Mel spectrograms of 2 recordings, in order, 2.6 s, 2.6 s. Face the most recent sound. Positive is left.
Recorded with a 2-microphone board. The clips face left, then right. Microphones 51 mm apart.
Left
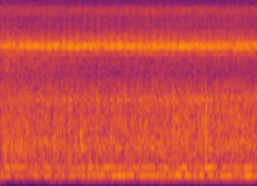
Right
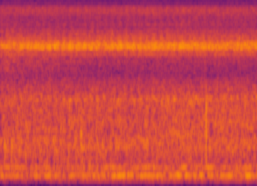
No sound to turn to.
